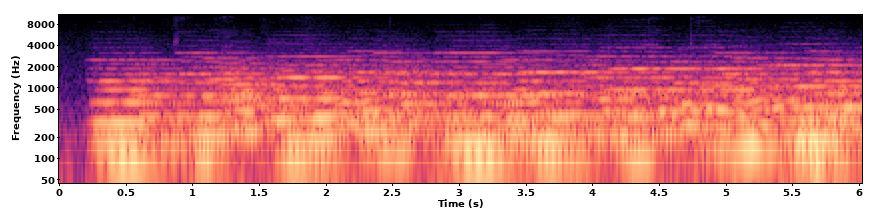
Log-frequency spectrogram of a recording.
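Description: Pipe organ playing a stride-style passage: low bass notes alternating with chords. It starts about a third of a second in.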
